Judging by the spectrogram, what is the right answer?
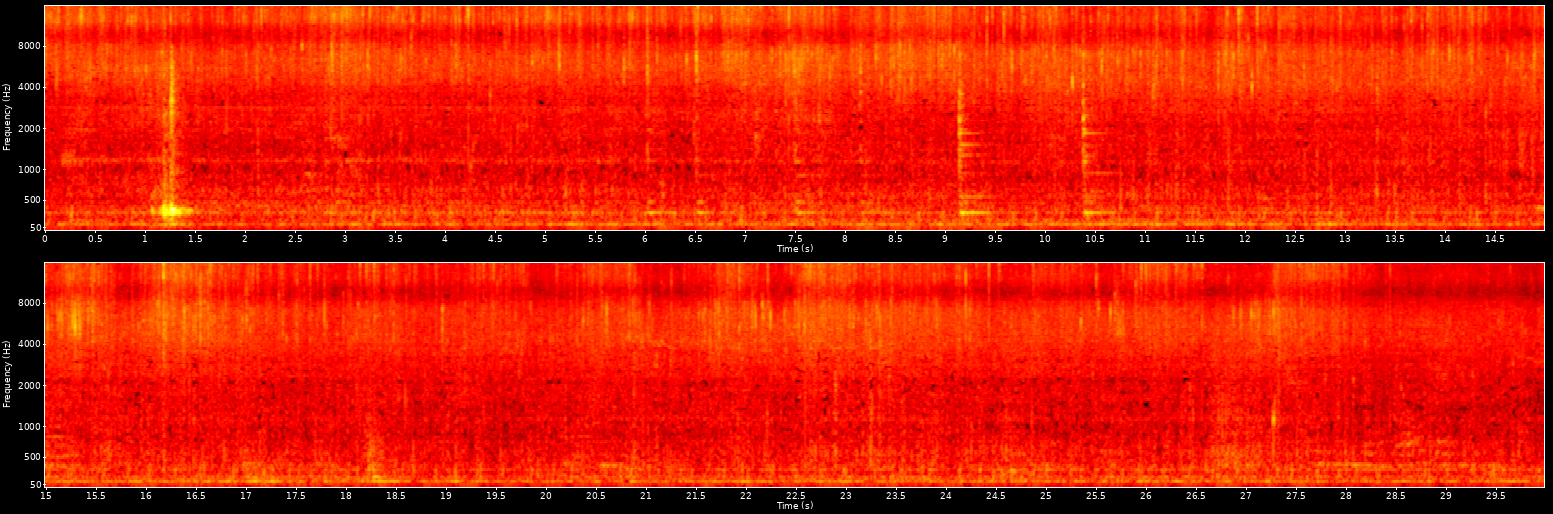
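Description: Dal puris deep-frying in a karai of hot oil: a steady sizzle. There is one sharp knock about a second in and a few lighter taps later.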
